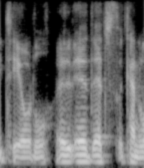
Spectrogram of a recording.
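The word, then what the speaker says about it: teotl: Lucha T EO TL I don't know if it's Lucha t or how that is pronounced but I think it would be tootal that's kind of like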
